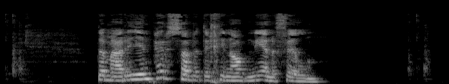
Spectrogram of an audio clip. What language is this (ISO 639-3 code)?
cym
